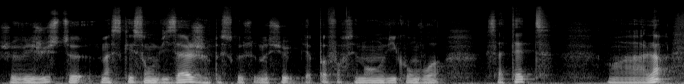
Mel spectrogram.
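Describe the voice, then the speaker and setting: A man speaks with a very deep, low pitch. His voice is somewhat breathy, with a dark, mellow tone. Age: 50s. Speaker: golf coach. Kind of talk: tutorial. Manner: halting.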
